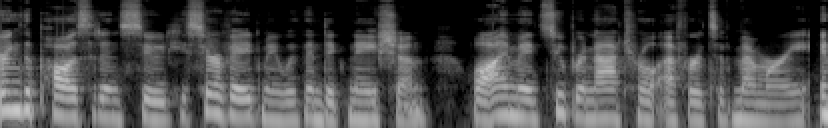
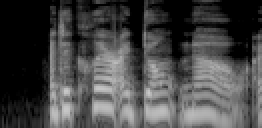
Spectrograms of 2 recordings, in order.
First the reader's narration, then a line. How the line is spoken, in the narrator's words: I protested earnestly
